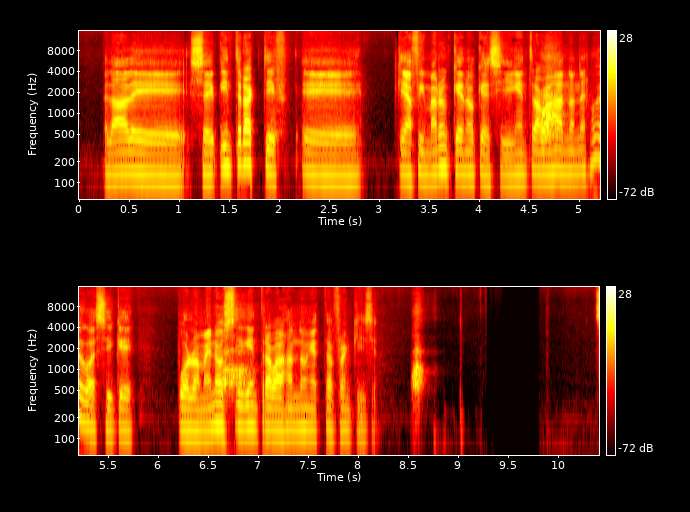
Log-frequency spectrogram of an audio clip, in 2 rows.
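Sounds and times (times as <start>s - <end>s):
speech: 0.2s - 8.3s
dog barking: 4.6s - 4.9s, 6.6s - 7.0s, 8.6s - 8.8s.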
